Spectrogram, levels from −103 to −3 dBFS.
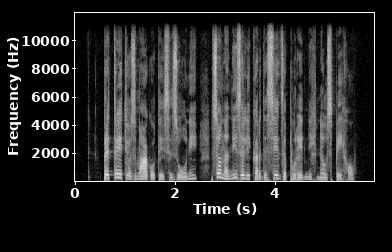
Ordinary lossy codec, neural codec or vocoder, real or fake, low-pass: none; none; real; 10.8 kHz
